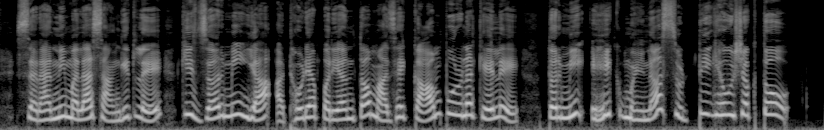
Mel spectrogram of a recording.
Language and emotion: Marathi, happy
